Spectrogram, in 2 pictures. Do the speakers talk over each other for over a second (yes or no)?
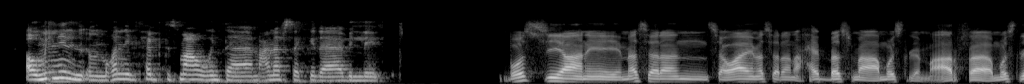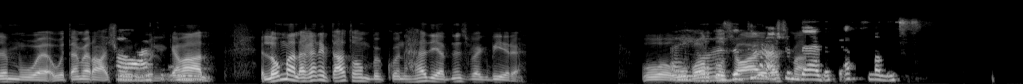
yes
